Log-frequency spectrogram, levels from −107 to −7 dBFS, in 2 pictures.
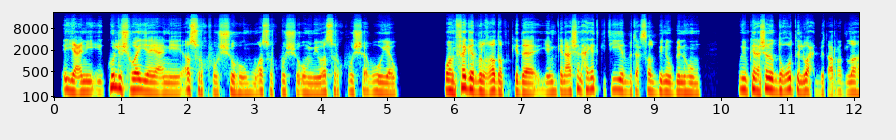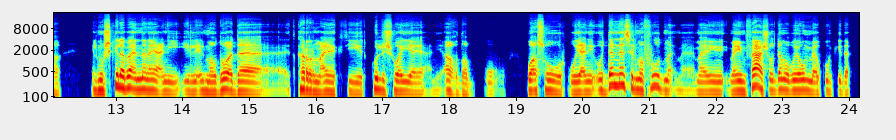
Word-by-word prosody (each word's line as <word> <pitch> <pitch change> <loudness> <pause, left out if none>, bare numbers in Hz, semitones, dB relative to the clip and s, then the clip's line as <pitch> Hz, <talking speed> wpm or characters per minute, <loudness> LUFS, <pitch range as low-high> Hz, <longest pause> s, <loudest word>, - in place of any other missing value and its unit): إ - - -2
يعني 135 -2 +1
إ - - -17
كل 195 -1 +4
شوية 155 -3 +3
يعني 120 -1 -3
أصرخ 155 -3 0
في 135 - -13
وِشّهم 120 -2 -4
وأصرخ 135 +1 -5
في 140 - -7
وِش 135 - -6
أمي 120 -2 -4
وأصرخ 130 +2 -3
في 140 - -13
وِش 135 - -3
أبويا 125 -2 -3
و 115 0 -7 0.7
وأنفجِر 160 +3 +5
بالغضب 135 0 +1
كده 125 -3 +1
يمكن 130 +2 -5
عشان 135 +5 0
حاجات 170 0 -2
كتير 150 +2 -4
بتحصل 130 +2 -4
بيني 135 +1 -3
وبينهم، 125 -1 -2 0.6
ويمكن 165 0 +1
عشان 170 +5 +5
الضغوط 155 +1 +1
اللي 135 - -1
الواحد 135 -3 -1
بيتعرض 130 +1 -8
لها. 125 -2 -3 0.5
المشكلة 150 +7 +5
بقى 185 0 +6
إن 160 0 +3
أنا 155 -2 +2
يعني 130 -2 -2
ال 135 0 -2
الموضوع 140 +3 +2
ده 135 -1 -1 0.7
اتكرر 155 -4 +1
معايا 130 0 +1
كتير. 125 -2 -7
كل 165 -3 +3
شوية 135 -2 +1
يعني 120 +4 -10
أغضب 120 -5 -4 0.2
و 125 -1 -13 0.5
وأثور، 145 -3 +1
ويعني 135 0 +1
قدّام 215 +8 +3
ناس 220 -3 +4
المفروض 175 +2 0
ما 145 - -2
ما 145 -1 -18
ما 130 -1 -4
ي 130 0 -2
ما 135 -1 -1
ينفعش 155 +6 +5
قدّام 155 +2 0
أبويا 150 0 +2
وأمي 150 -3 +1
أكون 130 +3 -7
كده. 125 -3 -6
135 Hz, 165 wpm, -24 LUFS, 130-150 Hz, 0.7 s, بقى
